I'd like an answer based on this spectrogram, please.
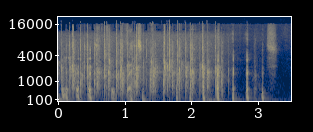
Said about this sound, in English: Round of applause for Ben.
